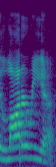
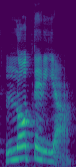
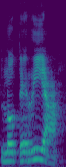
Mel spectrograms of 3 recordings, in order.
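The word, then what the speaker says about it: Lotería: They say Loteria. It's the Loteria. The right way to say it is Loteria. The real right way to say it is Loteria with a rolling your R, but it's really Loteria.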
